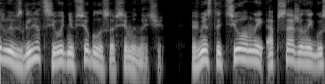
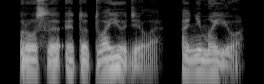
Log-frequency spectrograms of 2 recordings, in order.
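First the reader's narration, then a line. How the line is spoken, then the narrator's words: Gentle. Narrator (Russian): мягко сказал Джуфин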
